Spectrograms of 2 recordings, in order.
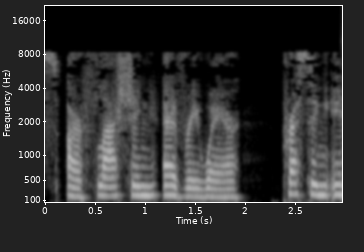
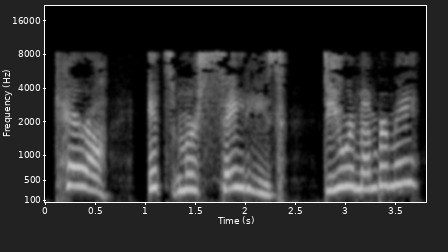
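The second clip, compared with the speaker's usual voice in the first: calling out; 10 semitones higher, 3 dB louder than usual. A narrator's reading. Calling out desperately.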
